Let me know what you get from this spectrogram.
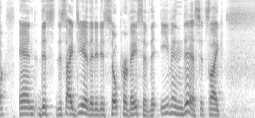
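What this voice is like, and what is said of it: Usual voice. Nothing is said of it.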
